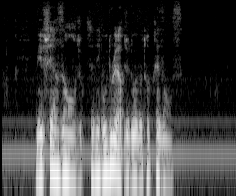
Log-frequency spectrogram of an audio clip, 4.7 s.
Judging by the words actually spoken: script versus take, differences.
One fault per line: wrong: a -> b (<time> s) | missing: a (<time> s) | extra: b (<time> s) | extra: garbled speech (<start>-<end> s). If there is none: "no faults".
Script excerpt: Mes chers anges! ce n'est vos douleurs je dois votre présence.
no faults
